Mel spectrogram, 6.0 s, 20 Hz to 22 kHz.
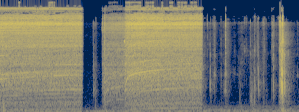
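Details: JLB Cheetah 1/10 brushless RC car: shrill motor whine in short throttle bursts with a rough, crunchy grind underneath. The diff case is cracked, two bearings have popped, and the motor mount is loose and bent.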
